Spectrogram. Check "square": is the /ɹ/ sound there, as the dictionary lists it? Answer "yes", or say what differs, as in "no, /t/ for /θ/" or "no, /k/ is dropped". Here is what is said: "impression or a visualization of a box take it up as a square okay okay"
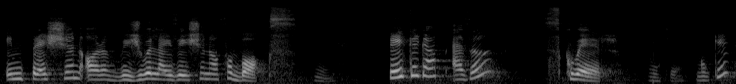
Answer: yes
